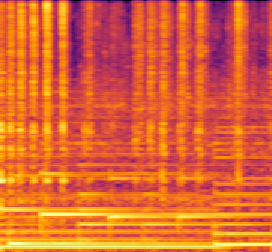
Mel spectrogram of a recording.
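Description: Soft background music with held chords that change twice. Under it, faint regular clicks of a knife chopping onion on a plastic cutting board.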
